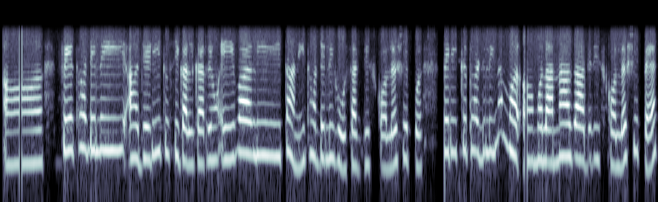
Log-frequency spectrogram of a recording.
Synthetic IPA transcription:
əpʰɪɾt̪ʰʊaːɖeːləiːəd͡ʒeːɽiːt̪ʊsĩːɡəlkəɾːeːõːʔeːʋaːliːt̪ãːniːt̪ʰʊaːɖeːləiːɦoːsək̚d̪iːskɔːləɾʃɪp | pʰɪɾɪkt̪ʰʊaːɖeːləiːnãːmmoːlaːnaaːzaːd̪d̪iːskɔːləɾʃɪpɛː

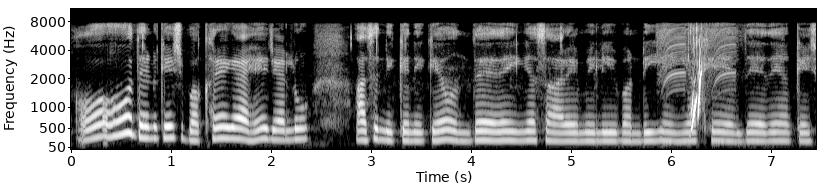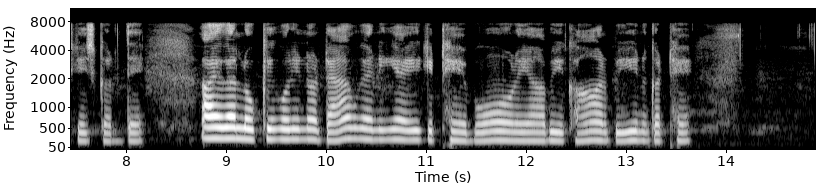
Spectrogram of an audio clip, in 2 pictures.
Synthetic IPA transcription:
oːd̪ɪnket͡ʃbəkʰɾeːɡɛːɦeːd͡ʒɛːlũː | əsnɪkeːnɪkeːɦõnd̪eːt̪eːɪjãːsaːɾeːmɪliːbəɳɖijãːɪjãːkʰeːld̪eːt̪eːjãːket͡ʃkeːt͡ʃkəɾd̪eː | aɡəɾloːkẽːkoːniːnãːʈɛːmkɛːniːɛːɡikɪʈʰeːboːɳjãːbiːkʰaːnpiːɳkəʈʰːeː

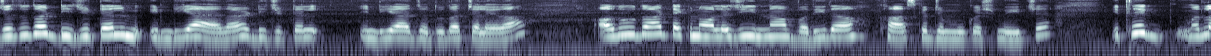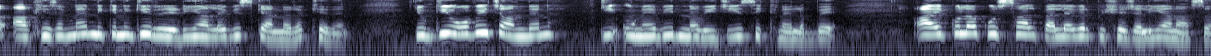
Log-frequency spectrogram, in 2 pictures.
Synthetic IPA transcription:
d͡ʒəd̪õːd̪aːɖɪd͡ʒɪʈəlɪɳɖijaːaːd̪aːɖɪd͡ʒɪʈəl | ɪɳɖɪjaːd͡ʒəd̪õːd̪aːt͡ʃəleːd̪aː | ə̰d̪õːd̪aːʈɛːknaːloːd͡ʒiːɪnːãːʋəd̪iːd̪aːkʰaːskəɾd͡ʒəmːuːkəʃmiːɾt͡ʃə | ɪt̪ʰːeːmət̪ləbaːkʰiːs̬əknɛːnikɪnĩːkɪɾeːɽijãːleːʋiːskɛːnəɾːəkʰːeːd̪en | kjõːkɪoːʋiːt͡ʃãːnd̪en | kɪʔʊnẽːʋiːnəʋiːt͡ʃiːzsɪkʰneːləbːeː | aːɪkːʊːlaːkʊt͡ʃʰsaːlpɛːleːəɡəɾpɪt͡ʃʰeːt͡ʃəliːãːnaːsə

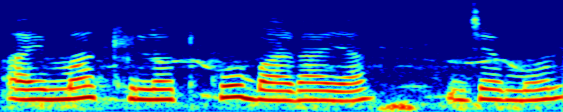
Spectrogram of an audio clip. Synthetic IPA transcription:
ajmakʰilɔʈkɔ̃baɽajad͡ʒɛmɔn

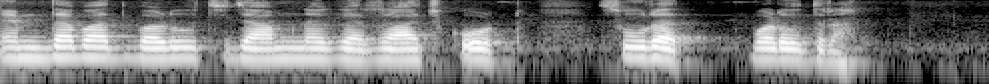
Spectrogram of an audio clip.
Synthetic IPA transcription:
ɛːmd̪aːbaːd̪bʱəɽuːt͡ʃd͡ʒaːmnəɡəɾːaːd͡ʒkoːʈ | suːɾət̪̚ | ʋɐɽoːd̪ɾaː

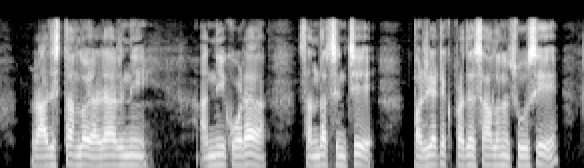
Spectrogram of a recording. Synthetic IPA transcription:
ɾaːd͡ʒɐst̪ʰaːnlo̞ːɛɽaːɾɐni | ɐ̰nːiːkuːɽaːsɐnd̪ɐɾʃiɲt͡ʃi | pɐɾjaːʈɐkɐ̥pɾɐd̪ɛːʃaːlɐnut͡ʃuːsi

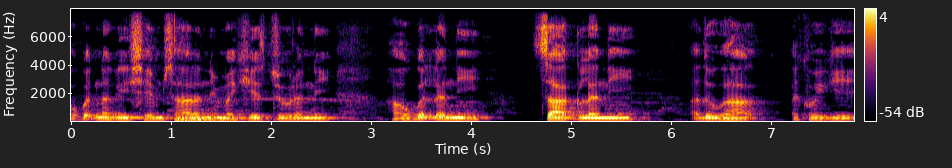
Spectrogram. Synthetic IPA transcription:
hawɡɐt̚nɐɡisemsaɾɐnimɐjkʰet͡ʃuɾɐni | hawɡɐt̚lɐni | t͡ʃaklɐni | ɐ̰duɡɐ | ɐjkʰojɡi

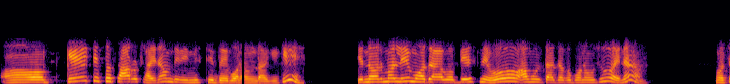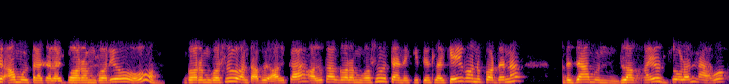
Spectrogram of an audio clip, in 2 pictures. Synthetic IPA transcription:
ʌkejt̪est̪osaɾot͡sʰʌjnʌmd̪id̪ʱimisʈ̪id̪ʌjbʌnawnulaɡiki | jonʌrmʌlimʌt̪ʌʌβʌbesneɦoʌmult̪ad͡zakobʌnaw̃t͡sʰuɦojnʌ | mʌt͡sʌĩʔʌmult̪ad͡zalajɡʌɾʌmɡʌɾjoɦo | ɡʌɾʌmɡʌrt͡sʰuʌnt̪ʌbʌɦʌlkaɦʌlkaɡʌɾʌmɡʌrt͡sʰut̪jãd̪ʌkʰit̪eslajkejɡʌrnupʌrd̪ʌnʌ | ʌt̪ʌd͡zamunlʌɡajod͡zoɽʌnʌbʌ

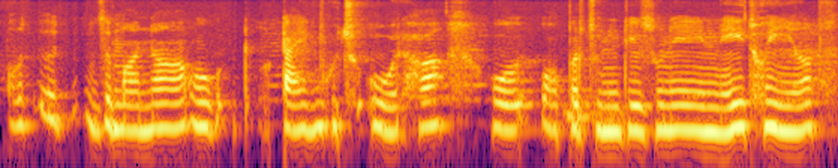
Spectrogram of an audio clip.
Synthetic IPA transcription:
ɔzɐmaːnaoʈaːɪmkʊt͡ʃʰoːɾɐhaɔːɔːpəɾt͡ʃuːnɪʈizʊnẽneit̪ʰoijãː

